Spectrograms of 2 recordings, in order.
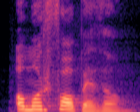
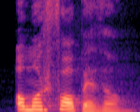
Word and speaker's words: Ομορφόπεδο: However, the accent mark had to be moved over to a different syllable in order to comply with our accentuation golden rule.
